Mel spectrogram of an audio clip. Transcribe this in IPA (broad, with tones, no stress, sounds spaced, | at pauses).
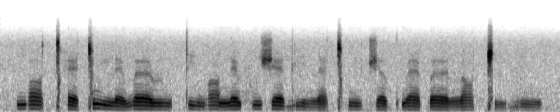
w ɒ˥˧ ǀʰ ɛ˧˩˧ ǀ u˥˧ n ɛ˧˩˧ w ɜ˥˧ ɹ u˧˩˧ tː i˥˧ w ɑ˥˧ n ɛ˥˧ xʷ i˥˧ ʃ ɛ˥˧ d̪ i˥˧ lː æ˧˩˧ ǀʰ u˥˧ t͡ʃ ɜ˥˧ kʷʼ æ˥˧ p ɜ˥˧ lː ɑ˥˧ ǁ i˧˩˧ b u˥˧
